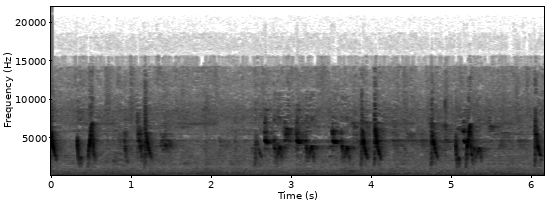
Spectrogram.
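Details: Bar-winged prinia singing, played to lure others of its kind: bright high chirps and short squeaky notes, loose bursts at the start, then denser chirping from about 2.5 seconds on, with a low steady hum beneath.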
